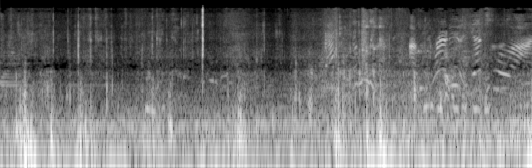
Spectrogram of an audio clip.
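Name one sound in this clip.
Hands bump and rub against a plastic tablet case.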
